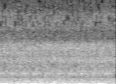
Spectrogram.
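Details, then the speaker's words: Third-generation Toyota Tacoma after an oil change, idling five minutes in cool weather. Smooth, even, quiet idle; the earlier tick is gone, with maybe a slight injector tick. "She's purring like a kitten. I mean, I don't know if you can tell on video, but"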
